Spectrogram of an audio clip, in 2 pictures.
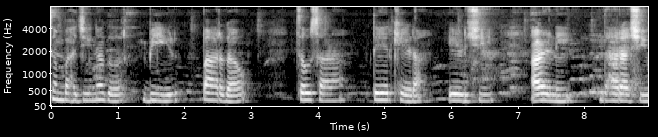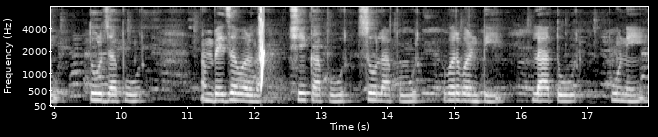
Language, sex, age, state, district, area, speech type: Marathi, female, 30-45, Maharashtra, Osmanabad, rural, spontaneous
